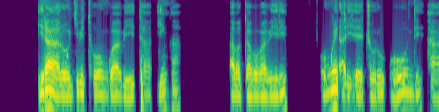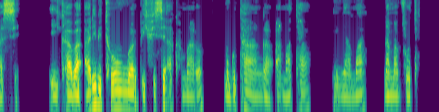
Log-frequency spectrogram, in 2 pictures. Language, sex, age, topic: Rundi, male, 18-24, agriculture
